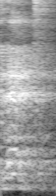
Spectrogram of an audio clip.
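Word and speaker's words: read: নিয়ম অনুসারে বিং হয়েছে, রিড এর পাস্ট পার্টিসিপল হবে রেড, বানান একই থাকবে বাট উচ্চারণটা হবে রেড, অতিরিক্ত অংশ আছে দেন প্লাস বাই, তারপর হচ্ছে ফাদার যা ছিল তাই।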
